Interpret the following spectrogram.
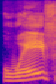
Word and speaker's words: Wavve: or a clarification, because Wave, you're going to hear, if you're here with Baird and I, you're going to hear the word Wave quite a few times, and that is spelled WAVVE.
